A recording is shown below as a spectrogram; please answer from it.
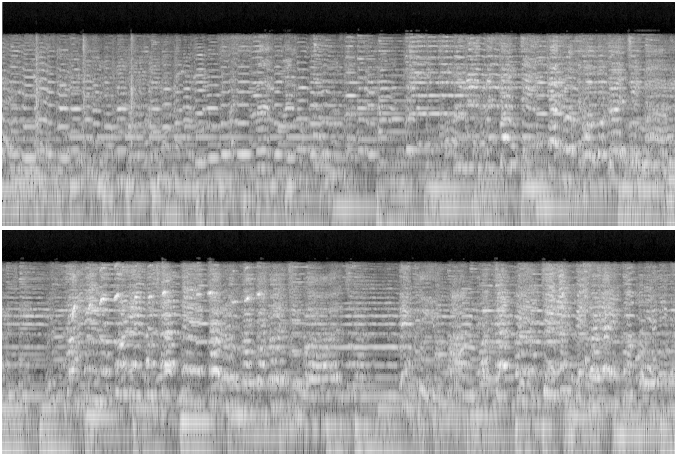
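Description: Live band playing a lively Andean huayno-style tune, a violin carrying the melody over changing low bass notes.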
